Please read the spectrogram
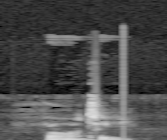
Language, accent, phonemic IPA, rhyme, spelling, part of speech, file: English, Southern England, /ˈfɑː(ɹ)ti/, -ɑː(ɹ)ti, farty, adjective, LL-Q1860 (eng)-farty.wav
- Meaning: 1. Resembling or characteristic of a fart; flatulent 2. Causing flatulence 3. Having flatulence 4. Small and insignificant; petty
